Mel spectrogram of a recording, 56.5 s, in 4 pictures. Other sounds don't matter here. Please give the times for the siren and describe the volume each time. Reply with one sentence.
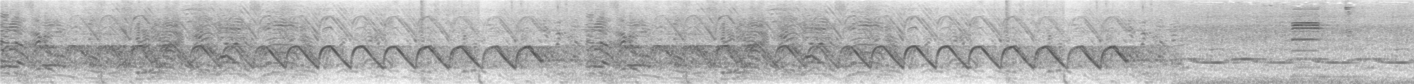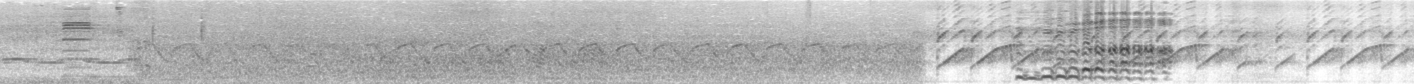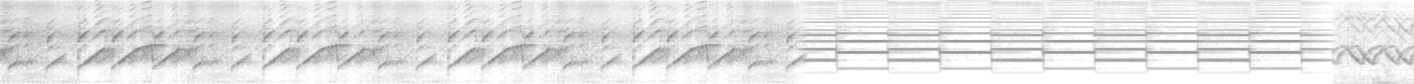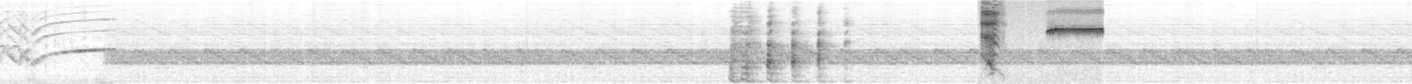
The siren can be heard from 0.0 to 56.4 s, getting quieter.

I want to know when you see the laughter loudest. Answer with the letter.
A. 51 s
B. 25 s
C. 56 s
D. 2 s
B.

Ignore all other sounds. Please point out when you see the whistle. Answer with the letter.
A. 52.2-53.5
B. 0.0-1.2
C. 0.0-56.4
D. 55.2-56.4
A.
